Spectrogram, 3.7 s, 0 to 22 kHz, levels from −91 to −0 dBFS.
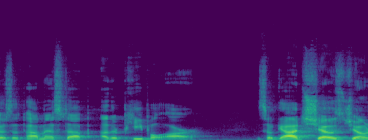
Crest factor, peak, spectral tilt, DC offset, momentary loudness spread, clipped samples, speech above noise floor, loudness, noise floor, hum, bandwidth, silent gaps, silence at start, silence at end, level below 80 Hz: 22 dB; -4 dBFS; -4.5 dB/octave; under 0.1%; 12 LU; under 0.1%; 39 dB; -26 LUFS; -65 dBFS; none; 13.5 kHz; none; 0 s; 0 s; -70 dBFS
